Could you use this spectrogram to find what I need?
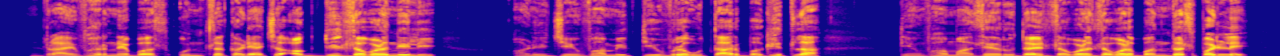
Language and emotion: Marathi, fearful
